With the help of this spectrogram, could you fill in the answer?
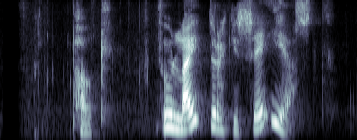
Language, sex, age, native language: Icelandic, male, 8, Icelandic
